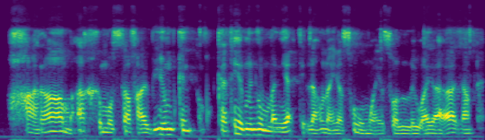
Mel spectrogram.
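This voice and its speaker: Noticeable background noise is audible throughout. Against it, a man talks at a moderate pace. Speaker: caller. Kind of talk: phone-in call about Muslims in the West. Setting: phone call.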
